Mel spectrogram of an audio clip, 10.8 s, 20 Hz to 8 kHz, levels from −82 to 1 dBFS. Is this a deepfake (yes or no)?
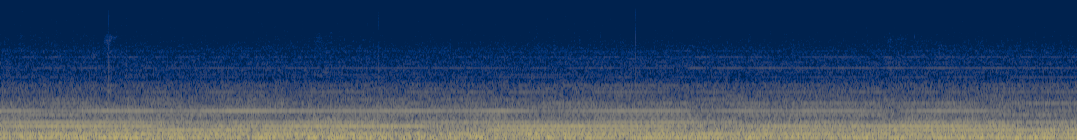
no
